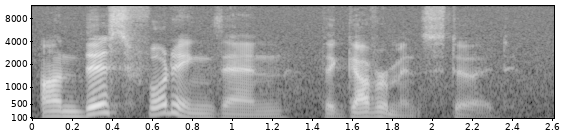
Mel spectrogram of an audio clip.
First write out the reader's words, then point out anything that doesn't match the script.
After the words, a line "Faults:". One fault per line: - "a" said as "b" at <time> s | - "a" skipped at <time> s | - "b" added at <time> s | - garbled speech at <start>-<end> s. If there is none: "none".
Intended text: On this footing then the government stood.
On this footing then the government stood.
Faults:
none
